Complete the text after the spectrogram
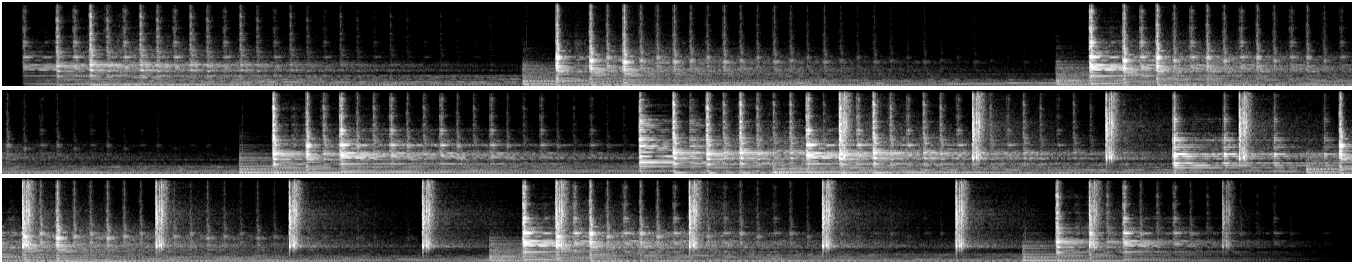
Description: Танцевальные
без слов # восточные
